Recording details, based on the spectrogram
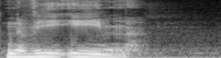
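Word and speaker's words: נביאים: So navi is going to become n, v, im, naviim.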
